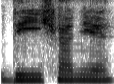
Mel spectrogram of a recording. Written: dýchanie

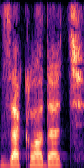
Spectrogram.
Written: zakladať

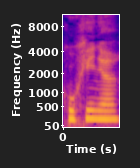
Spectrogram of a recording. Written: kuchyňa

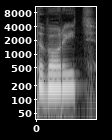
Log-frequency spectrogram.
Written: tvoriť

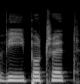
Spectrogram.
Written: výpočet

